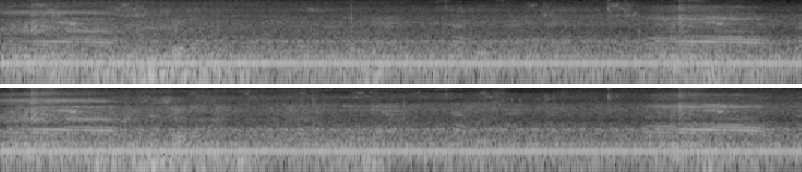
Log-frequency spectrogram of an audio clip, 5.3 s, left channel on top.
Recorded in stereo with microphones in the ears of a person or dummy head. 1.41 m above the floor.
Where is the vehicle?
25° right (ahead or behind); by 5.4 s 15° right (ahead or behind).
